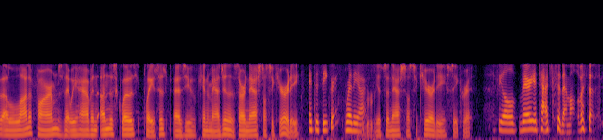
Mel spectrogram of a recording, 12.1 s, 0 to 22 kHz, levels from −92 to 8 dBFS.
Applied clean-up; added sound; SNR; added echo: neural separator model SepFormer WHAM!.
